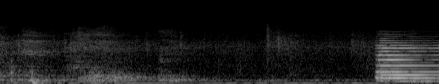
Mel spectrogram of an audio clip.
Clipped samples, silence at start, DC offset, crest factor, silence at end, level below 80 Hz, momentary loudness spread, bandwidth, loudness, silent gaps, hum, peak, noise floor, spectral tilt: under 0.1%; 0 s; under 0.1%; 20 dB; 0 s; -50 dBFS; 26 LU; 7.6 kHz; -30 LUFS; none; none; -14 dBFS; -51 dBFS; -6.5 dB/octave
